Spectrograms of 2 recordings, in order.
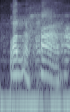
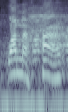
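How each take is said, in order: Both takes have the same delivery.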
